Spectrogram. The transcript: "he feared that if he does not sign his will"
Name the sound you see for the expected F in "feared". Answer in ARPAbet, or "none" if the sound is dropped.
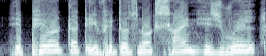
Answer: P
